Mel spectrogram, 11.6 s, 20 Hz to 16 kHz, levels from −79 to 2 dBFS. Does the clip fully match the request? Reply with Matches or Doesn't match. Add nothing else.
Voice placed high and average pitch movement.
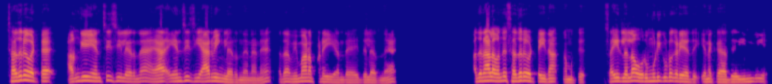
Doesn't match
